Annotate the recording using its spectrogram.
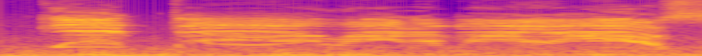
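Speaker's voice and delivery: high, strained shout of an irate homeowner; furious yell. Retold or imitated. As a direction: scream it to drive someone out. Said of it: "He's yelling at me".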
